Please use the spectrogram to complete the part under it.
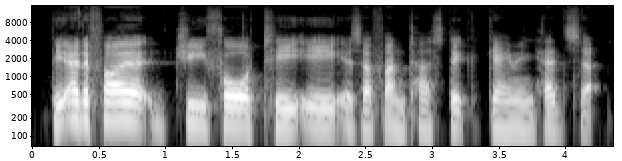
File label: Mic Recording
